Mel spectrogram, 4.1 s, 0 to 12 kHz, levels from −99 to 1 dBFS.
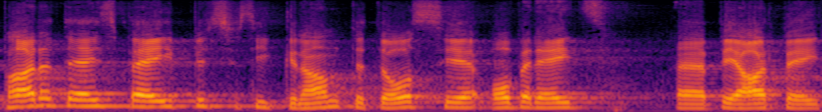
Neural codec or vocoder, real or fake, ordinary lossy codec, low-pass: none; real; none; none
